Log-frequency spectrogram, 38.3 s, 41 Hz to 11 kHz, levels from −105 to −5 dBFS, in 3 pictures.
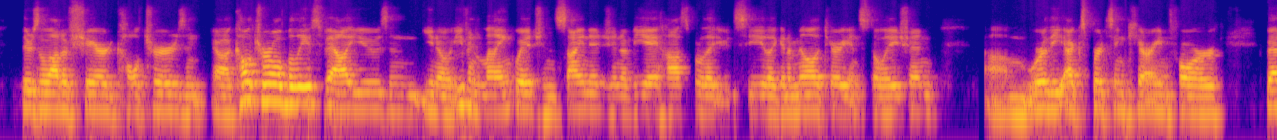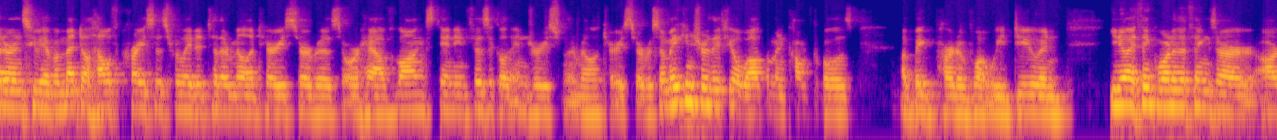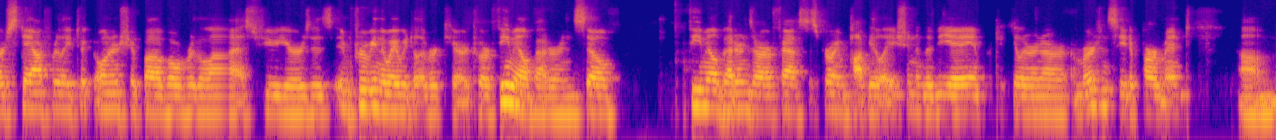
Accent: American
